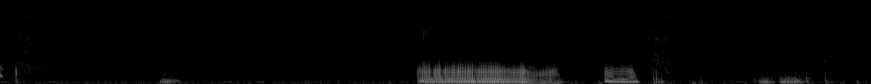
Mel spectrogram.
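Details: Sleeping dog snoring: loud, bubbling, rattly wet breaths alternate with drier snorts and grunts.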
